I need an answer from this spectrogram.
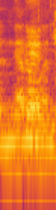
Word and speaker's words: Nederland: We're in Nederland, Colorado with a Nederland.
